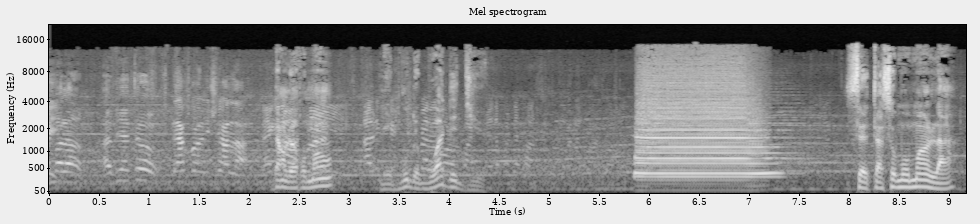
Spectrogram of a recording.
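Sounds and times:
speech: 0.0s - 4.5s, 8.0s - 9.1s
train whistle on the Dakar–Bamako railway line: 5.8s - 7.6s.

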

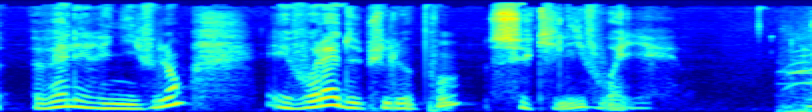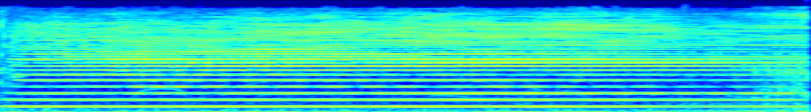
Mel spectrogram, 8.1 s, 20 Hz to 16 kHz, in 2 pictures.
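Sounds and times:
speech: 0.0s - 6.3s
cruise ship horn blast on departure on a river: 4.0s - 8.1s.

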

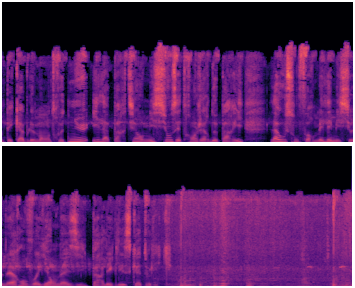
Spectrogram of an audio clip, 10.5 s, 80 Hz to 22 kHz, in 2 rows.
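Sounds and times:
speech: 0.0s - 8.7s
honeybees buzzing around five hives in a Paris park garden: 7.2s - 10.5s.

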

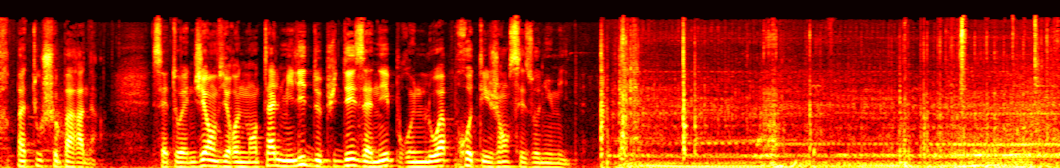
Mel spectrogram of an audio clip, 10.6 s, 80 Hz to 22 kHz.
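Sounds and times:
speech: 0.2s - 6.6s
motorboat engine droning: 6.1s - 10.5s.

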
